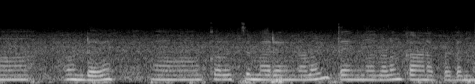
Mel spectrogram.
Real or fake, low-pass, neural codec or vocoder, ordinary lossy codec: real; 7.2 kHz; none; none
